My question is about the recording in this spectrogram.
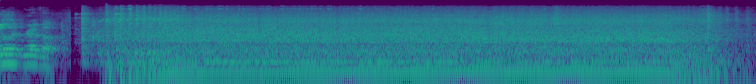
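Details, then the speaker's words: Flipped self-propelled lawn mower after reconnecting a spring: it starts almost on the first pull and settles into a steady, even, mid-pitched run with no misses until shut off, running normally. "I do like that it just started right up right almost first pool"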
